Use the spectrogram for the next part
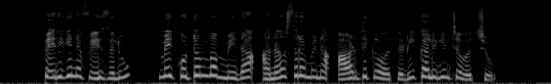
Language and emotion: Telugu, fearful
